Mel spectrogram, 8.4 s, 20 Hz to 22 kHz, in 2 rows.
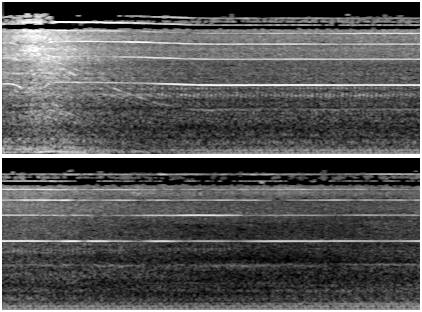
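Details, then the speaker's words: V8 with Edelbrock 650 carburetor after carburetor rebuild/cleaning: steady thin high whistle over the rumbling engine at constant pitch; unexplained whine, owner suspects it relates to the cleaned carburetor, unconfirmed. "what the hell is that whining"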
